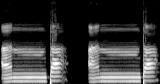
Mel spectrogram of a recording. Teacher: نون کے اوپر جزم ہے، جزم ملانے کے لیے ہوتا ہے، یہاں غنہ پیدا ہوگا، ناک سے آواز نکالیں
